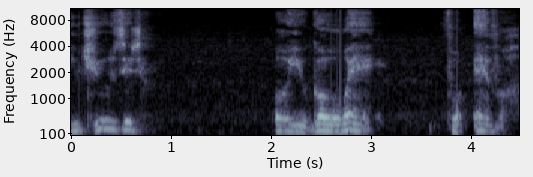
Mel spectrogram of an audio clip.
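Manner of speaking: put-on Southern drawl. Showing a Bray Wyatt impression with his drawl. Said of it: "just started doing the accent".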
